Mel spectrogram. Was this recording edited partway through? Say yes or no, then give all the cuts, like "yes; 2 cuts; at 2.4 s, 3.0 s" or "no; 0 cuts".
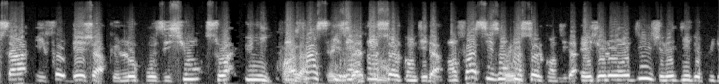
yes; 3 cuts; at 1.1 s, 2.8 s, 4.5 s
